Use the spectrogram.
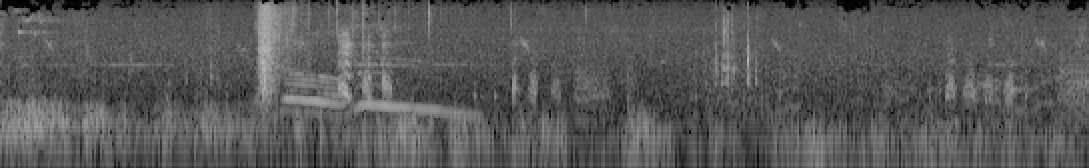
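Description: Chickens cluck and squawk nearby, with one drawn-out call standing out, over gusty wind noise and low background rumble.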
